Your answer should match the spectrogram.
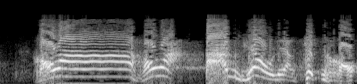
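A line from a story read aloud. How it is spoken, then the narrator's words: Loud shout. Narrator (Chinese): 有人高喊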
